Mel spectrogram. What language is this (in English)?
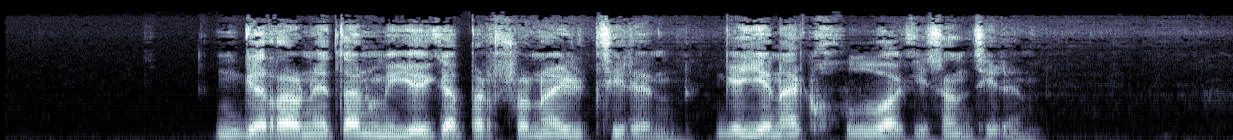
Basque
